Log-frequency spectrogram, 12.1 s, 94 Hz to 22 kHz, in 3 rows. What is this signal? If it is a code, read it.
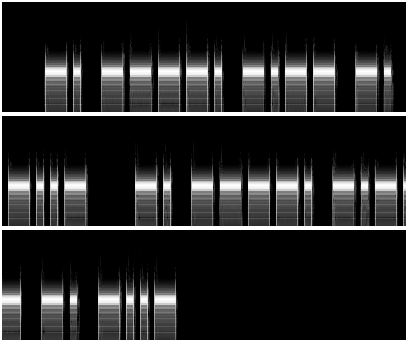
Morse code, heard as a keyed tone, about 17 wpm, 700 Hz. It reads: N9YNX N9YNX
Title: USA Call Signs Repeated 2x 17wpm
